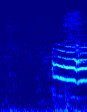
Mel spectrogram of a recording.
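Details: Domestic cat kept indoors, meowing and arguing to be let out into the yard for a walk; a single harmonic meow starts after a half-second pause, held and gently falling, in a quiet room.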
